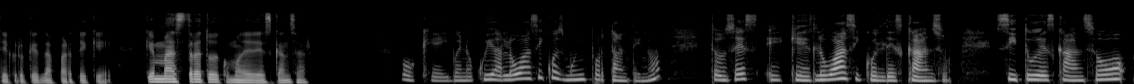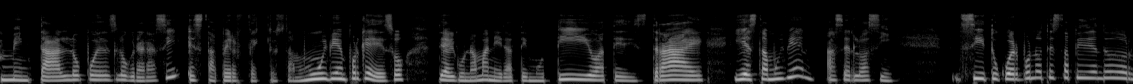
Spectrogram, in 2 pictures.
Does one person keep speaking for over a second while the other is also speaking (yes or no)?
no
